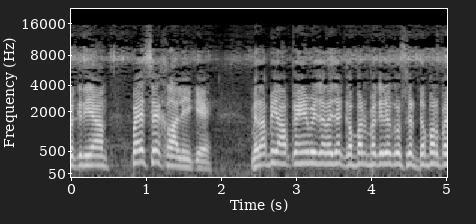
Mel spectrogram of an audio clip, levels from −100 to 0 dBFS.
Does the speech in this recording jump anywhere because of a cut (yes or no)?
no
